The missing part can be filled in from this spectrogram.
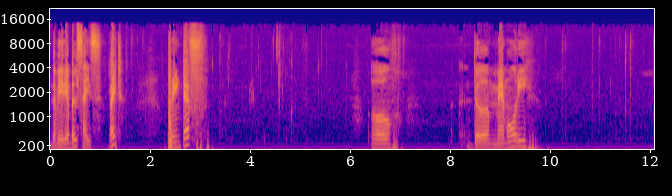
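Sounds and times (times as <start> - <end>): low electrical hum: 0.0 - 12.0
keyboard typing clicks: 10.2 - 12.0.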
